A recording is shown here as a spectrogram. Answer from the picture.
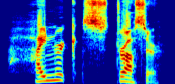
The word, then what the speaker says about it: Heinrich Strasser: Major Heinrich Strasser.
